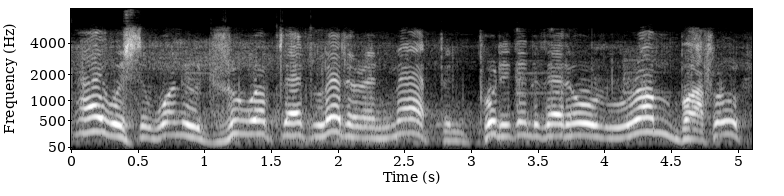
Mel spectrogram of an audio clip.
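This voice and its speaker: A vengeful old rustic who is touched in the head, in a 1940s radio drama. His voice is high and swings widely as he takes his time over folksy, cackling speech. The old recording is muffled. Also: animated, normal speed, slight background noise. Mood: sly, gloating. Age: older. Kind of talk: 1940s radio mystery acting.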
